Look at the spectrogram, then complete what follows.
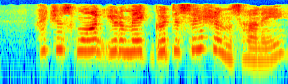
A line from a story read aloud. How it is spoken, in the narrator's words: Hillary pleaded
